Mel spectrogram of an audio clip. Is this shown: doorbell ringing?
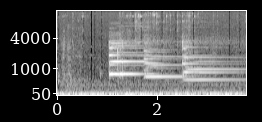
yes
